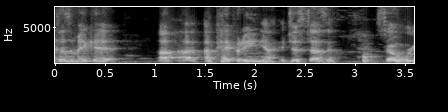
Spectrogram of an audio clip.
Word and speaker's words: caipirinha: actually pronouncing that right I do know I'm pronouncing kashasa right and caipirinha um but it is not wrong you're probably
